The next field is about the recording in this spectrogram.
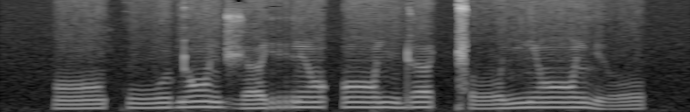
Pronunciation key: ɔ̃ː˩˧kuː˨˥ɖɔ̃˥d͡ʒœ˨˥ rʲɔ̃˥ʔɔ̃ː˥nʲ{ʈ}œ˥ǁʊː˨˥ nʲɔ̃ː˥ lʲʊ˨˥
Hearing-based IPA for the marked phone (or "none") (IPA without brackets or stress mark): ɖ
